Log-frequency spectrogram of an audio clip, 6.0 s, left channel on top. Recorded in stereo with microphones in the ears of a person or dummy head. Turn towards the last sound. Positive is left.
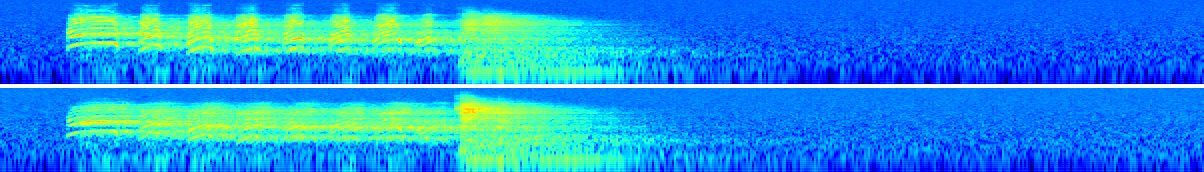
turn(degrees=-75)  # may be behind; listen again after turning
